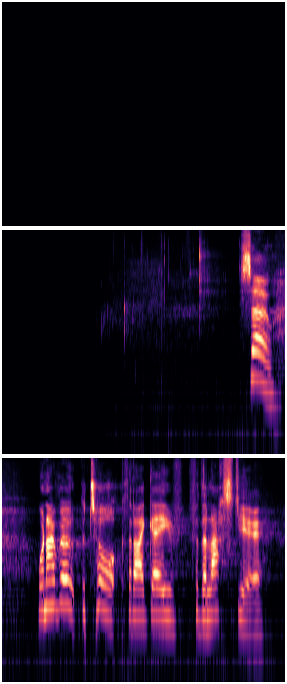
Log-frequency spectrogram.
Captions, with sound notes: [APPLAUSE] So, when I wrote the talk that I gave for the last year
